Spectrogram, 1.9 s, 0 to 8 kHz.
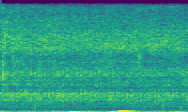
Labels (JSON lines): {"label": "anthrophony, boat engine", "recorder": "SoundTrap 300"}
